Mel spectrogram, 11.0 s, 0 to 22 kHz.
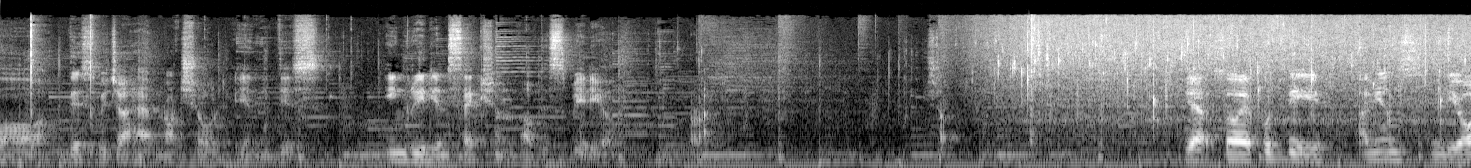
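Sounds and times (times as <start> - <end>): soft background music: 0.0 - 11.0
onions sizzling in hot oil: 7.2 - 11.0.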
